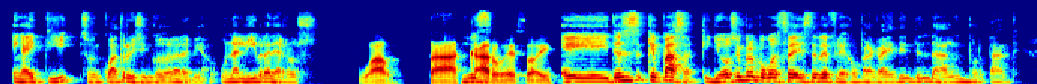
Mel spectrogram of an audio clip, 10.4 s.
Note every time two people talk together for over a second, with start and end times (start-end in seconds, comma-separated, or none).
none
